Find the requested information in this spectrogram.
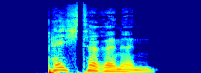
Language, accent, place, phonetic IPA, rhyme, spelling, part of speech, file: German, Germany, Berlin, [ˈpɛçtəʁɪnən], -ɛçtəʁɪnən, Pächterinnen, noun, De-Pächterinnen.ogg
- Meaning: plural of Pächterin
